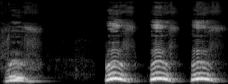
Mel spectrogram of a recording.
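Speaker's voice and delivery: loud woof woof bark; dog barking. Acted. The scary dog barking at Piggy: loud barks.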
